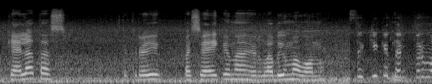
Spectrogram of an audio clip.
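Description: A woman talking, with a steady low hum of road traffic behind her voice.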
